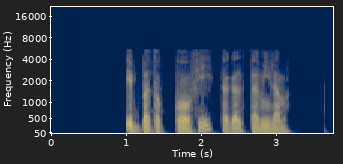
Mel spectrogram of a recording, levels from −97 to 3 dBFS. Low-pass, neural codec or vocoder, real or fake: 5.4 kHz; none; real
